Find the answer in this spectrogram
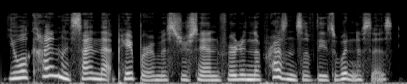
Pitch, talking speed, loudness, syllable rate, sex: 240 Hz, 205 wpm, -15 LUFS, 5.9 syllables/s, female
